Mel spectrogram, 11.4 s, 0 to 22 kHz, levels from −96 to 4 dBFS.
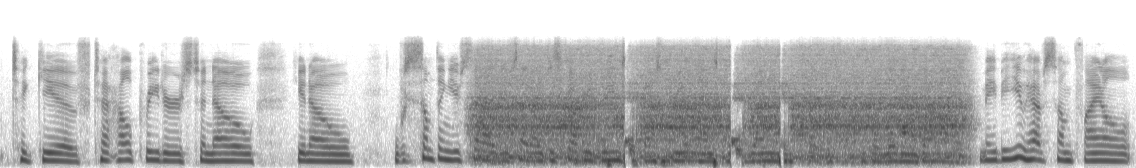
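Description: From 4.63 to 9.84 s a second copy of the speech trails the first by 172 ms, at roughly the same loudness as the direct sound. This is an echo leak, likely from a loudspeaker on one side of the call whose echo canceller let part of the microphone pickup through. The fixed delay and the copy's speech-shaped character set it apart from room reverberation, which smears into a diffuse tail rather than repeating discrete syllables.

Inside that stretch, from 7.34 to 7.44 s, the speech dips by roughly 10 dB for about a tenth of a second. This is speech suppressed in double talk, likely caused by the canceller mistaking the talker for echo while both sides were active and pulling the level down. It differs from a packet-loss dropout because the sound quietens instead of vanishing outright or being patched with a synthetic fill, and it sits against the 8 kHz band limit of the call path.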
